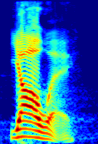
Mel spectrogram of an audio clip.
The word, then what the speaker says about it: Yahweh: Now the vowels there, we have no clue about, which is why for the longest time the vowels were supplied and we translated this Jehovah. That's where that comes from. But nowadays, most people would pronounce it Yahweh.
